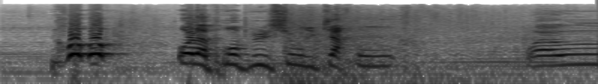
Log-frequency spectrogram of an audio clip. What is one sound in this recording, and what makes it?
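A car crashes with loud metal bangs.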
